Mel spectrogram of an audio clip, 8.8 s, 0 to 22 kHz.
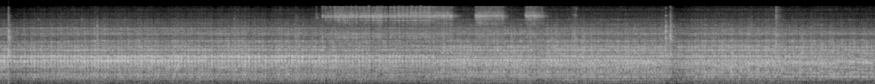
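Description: Drill press running with its bit pressed against a hardened, heat-treated 1095 and 15N20 steel knife tang, spinning and rubbing without cutting because the steel is too hard for the bit. A high-pitched whine comes and goes in the middle.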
